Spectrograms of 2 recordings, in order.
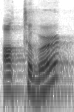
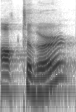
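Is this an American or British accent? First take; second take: American; American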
